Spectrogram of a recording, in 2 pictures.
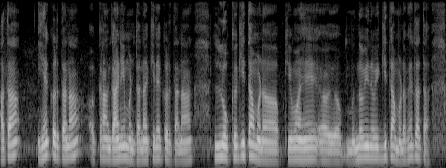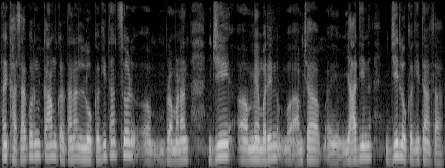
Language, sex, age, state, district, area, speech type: Goan Konkani, male, 45-60, Goa, Ponda, rural, spontaneous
